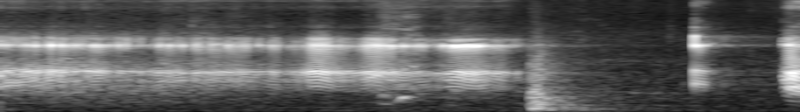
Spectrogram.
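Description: A man holding one long, high sung note of a Peking opera aria, wavering slightly. It breaks off about two and a half seconds in with a brief low thump, and a short sharp sound follows near the end.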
